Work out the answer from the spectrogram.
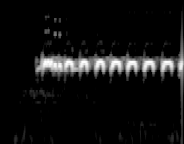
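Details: Zebra dove song, a steady string of about ten clear, rolling coo notes repeated evenly at roughly five per second, each note a short rising-and-falling hoop.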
